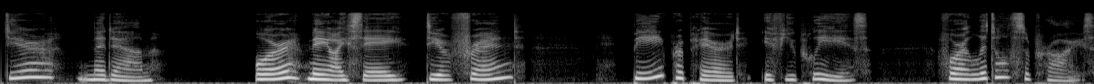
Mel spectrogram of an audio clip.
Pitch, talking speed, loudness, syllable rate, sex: 240 Hz, 80 wpm, -18 LUFS, 4.8 syllables/s, female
